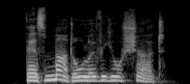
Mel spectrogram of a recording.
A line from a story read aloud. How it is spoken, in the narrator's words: I said quite sternly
